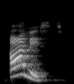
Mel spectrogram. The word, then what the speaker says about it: honest: Another word is honest. The king is honest. The H in that word is silent. So it's not honest. The H should not be heard. Say honest.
